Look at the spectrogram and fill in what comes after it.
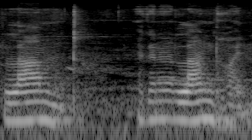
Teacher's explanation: অর্থাৎ ডে যদি শব্দের শেষে হয়, উচ্চারণ টয়ের মতো।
